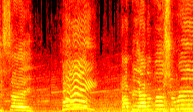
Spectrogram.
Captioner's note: screams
